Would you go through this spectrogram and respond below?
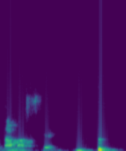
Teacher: And it's a regular S. It's not an SH sound.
